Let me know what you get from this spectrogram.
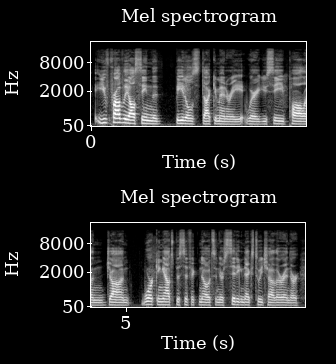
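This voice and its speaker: Smooth-voiced male interviewer, dry sound. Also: medium pitch, fairly bright tone, dry recording. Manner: long, winding questions. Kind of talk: interview questions.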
